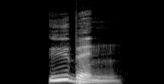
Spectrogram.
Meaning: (verb) 1. to practice, to drill, to train 2. to exercise, to perform; used to form verbal phrases with certain behavior-describing nouns 3. to practice
- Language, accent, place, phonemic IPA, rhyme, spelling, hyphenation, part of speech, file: German, Germany, Berlin, /ˈyːbən/, -yːbən, üben, üben, verb / adverb, De-üben.ogg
